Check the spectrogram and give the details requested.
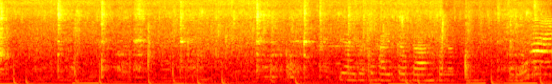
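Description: Sliced onions, green chillies and cumin sizzling in hot oil in an aluminium kadai, with a steel spatula stirring and scraping against the pan in repeated short clicks.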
